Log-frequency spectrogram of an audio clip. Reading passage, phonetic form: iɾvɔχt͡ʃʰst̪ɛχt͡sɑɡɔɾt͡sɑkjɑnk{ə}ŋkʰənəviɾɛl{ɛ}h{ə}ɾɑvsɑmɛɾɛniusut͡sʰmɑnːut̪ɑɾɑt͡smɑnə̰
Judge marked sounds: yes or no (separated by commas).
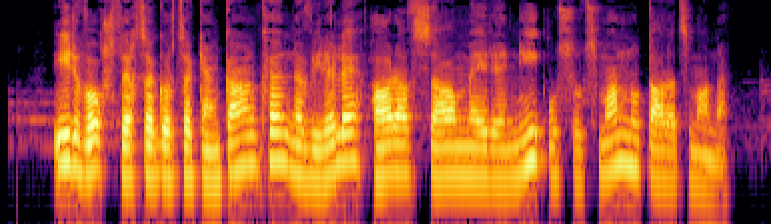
no, yes, no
